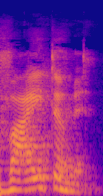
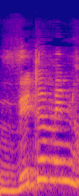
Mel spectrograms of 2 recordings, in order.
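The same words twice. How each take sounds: First: "ভাইটামিন" as VY-ta-min; American pronunciation. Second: "ভিটামিন" as VIT-a-min; short I opens "ভিটামিন"; British pronunciation. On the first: Teacher introduces the American form, "ভাইটামিন" as VY-ta-min. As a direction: EYE opens "ভাইটামিন". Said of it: "American". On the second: Teacher labels the British form, "ভিটামিন" as VIT-a-min. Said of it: "British উচ্চারণ". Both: Shown as a demonstration.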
